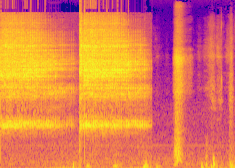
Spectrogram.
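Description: A vibraslap rattles in two long, loud, buzzy bursts back to back, a dense bright clatter that fades out, followed by a brief whoosh and a few faint rattles. No one speaks.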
